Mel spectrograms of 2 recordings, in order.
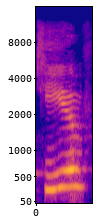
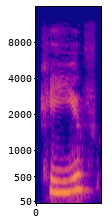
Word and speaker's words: Kyiv: um, so please, and also Kiev, the capital. First of all, it's pronounced Kyiv in Ukrainian, and it's spelled Kyiv.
